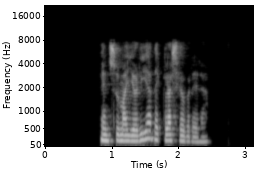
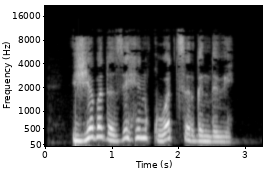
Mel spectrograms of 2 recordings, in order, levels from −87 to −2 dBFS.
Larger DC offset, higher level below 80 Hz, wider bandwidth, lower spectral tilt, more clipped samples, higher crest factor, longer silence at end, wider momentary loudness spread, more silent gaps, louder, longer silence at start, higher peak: neither; second, -66 dBFS vs -42 dBFS; second, 8.2 kHz vs 11.5 kHz; about the same, -4 dB/octave vs -5 dB/octave; neither; about the same, 20 dB vs 16 dB; first, 0.7 s vs 0.45 s; about the same, 12 LU vs 10 LU; neither; second, -27 LUFS vs -15 LUFS; first, 0.85 s vs 0.4 s; second, -10 dBFS vs 0 dBFS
